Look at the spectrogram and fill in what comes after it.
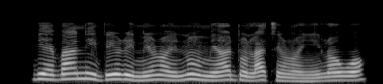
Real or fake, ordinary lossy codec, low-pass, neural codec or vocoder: real; none; 7.2 kHz; none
